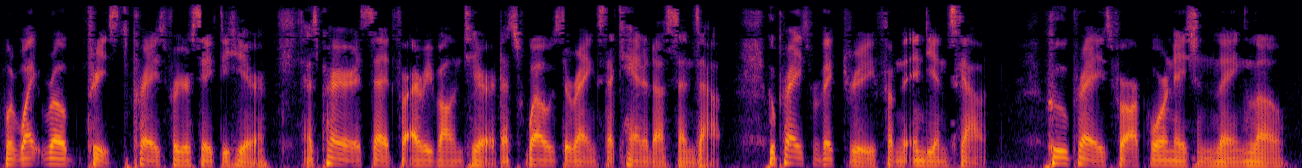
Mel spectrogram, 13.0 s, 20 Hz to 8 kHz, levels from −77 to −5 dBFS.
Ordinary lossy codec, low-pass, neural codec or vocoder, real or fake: MP3, 32 kbps; 7.2 kHz; codec, 44.1 kHz, 7.8 kbps, DAC; fake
